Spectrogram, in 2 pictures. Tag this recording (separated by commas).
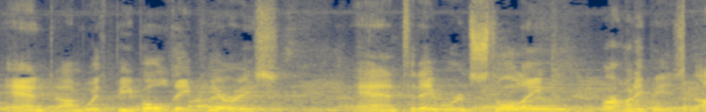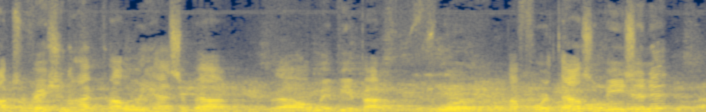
Speech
